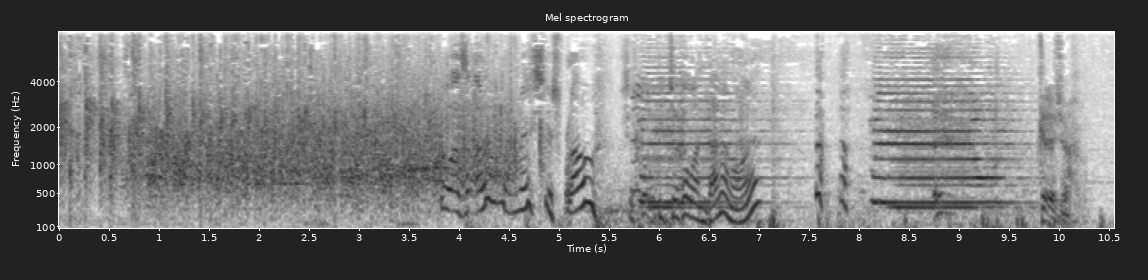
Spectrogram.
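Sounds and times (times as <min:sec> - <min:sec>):
audience applause: 0:00.0 - 0:05.1
speech: 0:04.0 - 0:07.2, 0:09.8 - 0:10.3
laughter: 0:06.7 - 0:09.1.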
